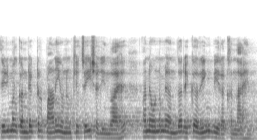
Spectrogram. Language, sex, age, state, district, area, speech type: Sindhi, male, 18-30, Gujarat, Junagadh, rural, spontaneous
